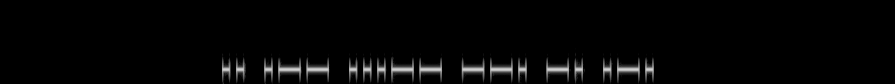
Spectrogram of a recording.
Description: Morse code, heard as a keyed tone, about 17 wpm, 700 Hz. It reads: IW3GNR
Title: DXCC-100 Call Signs - 6 Characters - Repeated 2x - 17wpm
